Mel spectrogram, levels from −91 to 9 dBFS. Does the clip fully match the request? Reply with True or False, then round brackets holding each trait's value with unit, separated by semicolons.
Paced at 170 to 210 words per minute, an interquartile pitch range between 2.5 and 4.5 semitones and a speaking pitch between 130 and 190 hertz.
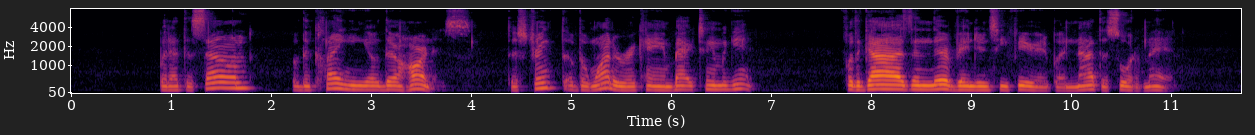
True (175 wpm; 3.2 semitones; 135 Hz)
